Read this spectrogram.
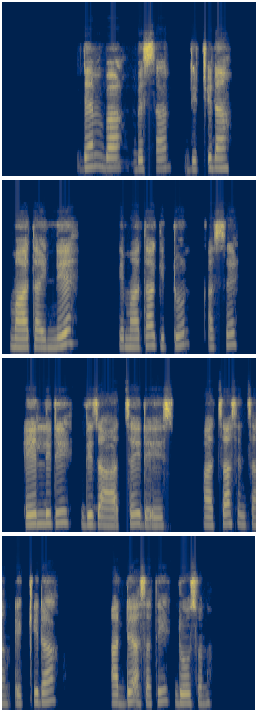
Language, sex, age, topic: Gamo, female, 18-24, government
